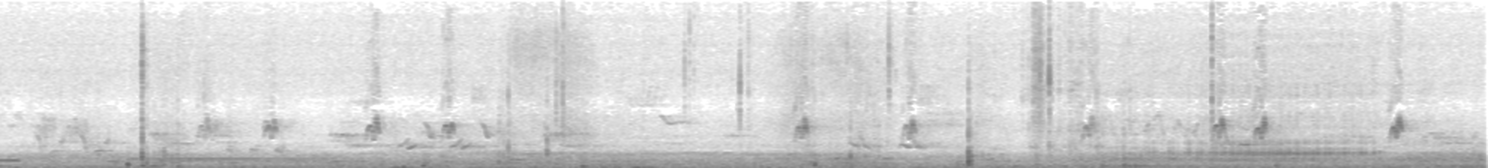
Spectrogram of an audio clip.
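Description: Wild songbirds chirping in short, scattered calls over a steady background of outdoor ambient noise.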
